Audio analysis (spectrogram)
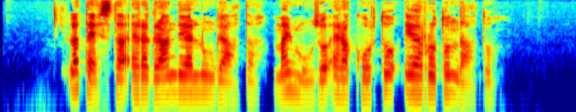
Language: Italian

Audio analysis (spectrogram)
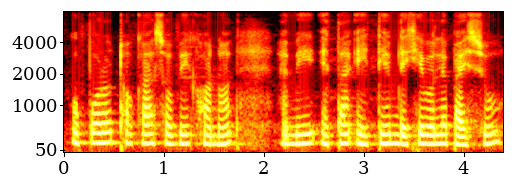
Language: Assamese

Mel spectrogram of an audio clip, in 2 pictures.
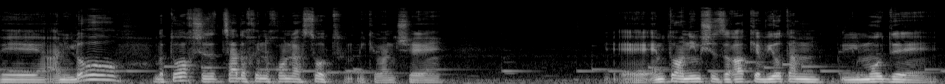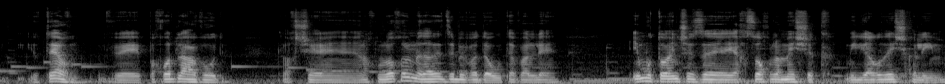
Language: Hebrew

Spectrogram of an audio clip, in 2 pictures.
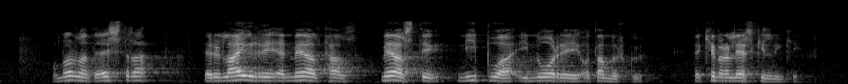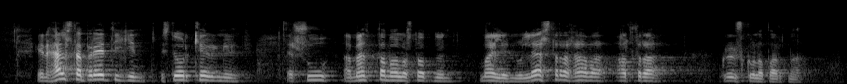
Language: Icelandic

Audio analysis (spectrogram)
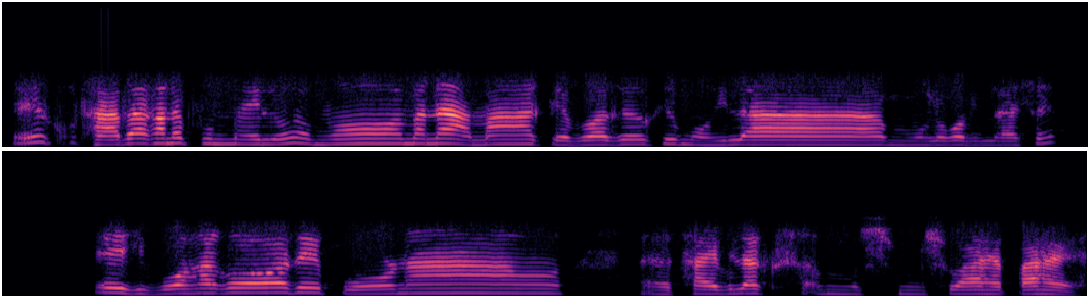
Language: Assamese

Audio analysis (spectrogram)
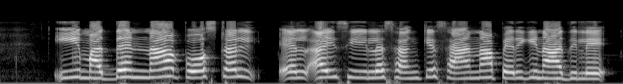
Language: Telugu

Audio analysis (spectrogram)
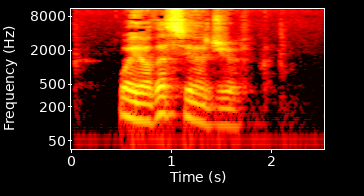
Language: Kabyle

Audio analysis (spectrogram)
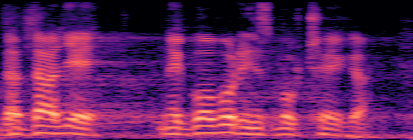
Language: Serbian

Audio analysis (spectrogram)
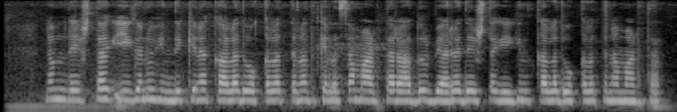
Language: Kannada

